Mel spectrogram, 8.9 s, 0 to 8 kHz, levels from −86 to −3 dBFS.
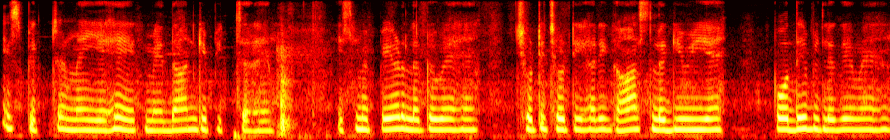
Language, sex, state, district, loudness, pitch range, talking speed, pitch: Hindi, female, Rajasthan, Bikaner, -17 LUFS, 225-235 Hz, 175 wpm, 230 Hz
